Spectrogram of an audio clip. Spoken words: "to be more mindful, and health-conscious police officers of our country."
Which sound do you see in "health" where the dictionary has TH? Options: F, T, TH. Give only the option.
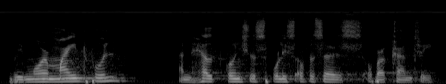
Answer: T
